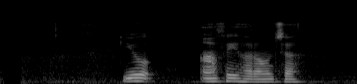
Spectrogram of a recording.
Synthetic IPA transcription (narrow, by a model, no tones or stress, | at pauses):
jo | ãpʰʌjɦʌɾaw̃t͡sʰʌ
